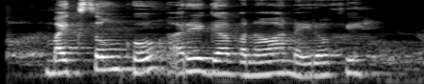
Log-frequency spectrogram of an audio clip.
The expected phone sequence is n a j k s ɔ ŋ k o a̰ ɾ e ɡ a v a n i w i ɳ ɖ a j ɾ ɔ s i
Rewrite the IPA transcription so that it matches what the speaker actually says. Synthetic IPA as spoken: m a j k s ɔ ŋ k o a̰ ɾ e ɡ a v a n a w a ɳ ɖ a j ɾ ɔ f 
